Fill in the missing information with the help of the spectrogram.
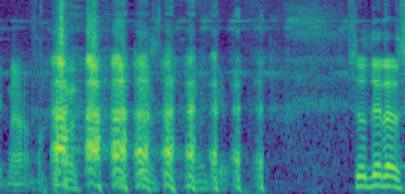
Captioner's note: Sadhguru Laughs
